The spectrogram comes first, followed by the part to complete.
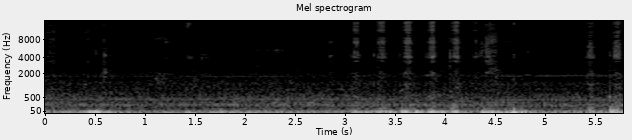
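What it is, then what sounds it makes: Pencil on drawing paper. A graphite pencil held in the fingers scratches short hatching strokes on a flat sheet of white drawing paper, shading near the face and hair of a drawing. Quiet, dry scratching comes in soft bursts with bright, brief rasps over a steady low hum.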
